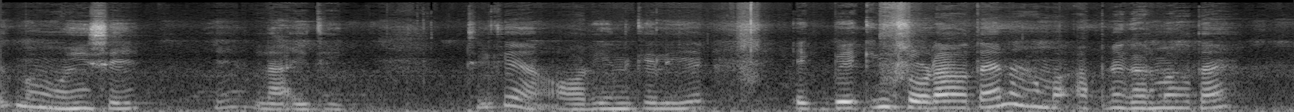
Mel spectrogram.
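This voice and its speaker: A chatty, homely woman talks the viewer through things in a relaxed show-and-tell way, often checking in with a friendly question. Her voice sits at an ordinary middle pitch. A faint hiss of noise runs underneath. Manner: chatty, homely, keeps asking "है ना". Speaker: home gardening channel host. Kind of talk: casual show-and-tell demonstration.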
